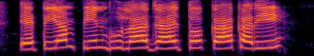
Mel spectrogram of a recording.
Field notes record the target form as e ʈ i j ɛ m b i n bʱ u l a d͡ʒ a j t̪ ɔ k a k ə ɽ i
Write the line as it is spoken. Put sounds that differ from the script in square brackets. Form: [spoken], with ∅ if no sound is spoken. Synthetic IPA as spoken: e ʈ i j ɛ m [p] i n bʱ u l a d͡ʒ a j t̪ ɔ k a k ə [ɾ] i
